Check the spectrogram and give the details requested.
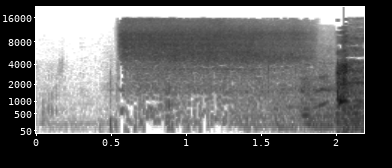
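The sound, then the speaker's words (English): A voice lets out a long, sustained hiss, like a snake, imitating a strange laugh; it runs steadily for over a second before a short burst of voice cuts in at the end. “That was a snake.”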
